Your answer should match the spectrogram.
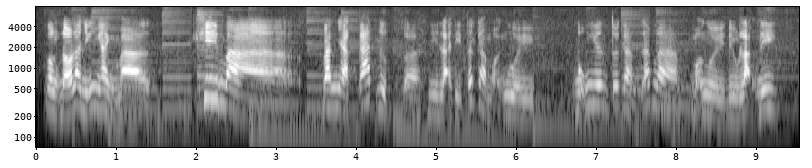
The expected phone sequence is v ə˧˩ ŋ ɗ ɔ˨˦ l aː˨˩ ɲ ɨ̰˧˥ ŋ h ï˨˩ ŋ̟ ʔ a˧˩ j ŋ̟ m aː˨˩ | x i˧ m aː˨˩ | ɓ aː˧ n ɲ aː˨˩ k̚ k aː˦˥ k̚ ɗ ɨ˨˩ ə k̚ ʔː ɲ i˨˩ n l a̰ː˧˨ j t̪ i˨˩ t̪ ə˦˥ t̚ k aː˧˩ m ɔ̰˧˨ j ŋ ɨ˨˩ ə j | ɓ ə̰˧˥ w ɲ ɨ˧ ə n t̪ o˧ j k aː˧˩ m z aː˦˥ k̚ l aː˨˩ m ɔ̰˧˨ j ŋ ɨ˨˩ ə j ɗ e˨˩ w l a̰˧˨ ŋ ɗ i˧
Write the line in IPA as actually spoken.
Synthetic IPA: v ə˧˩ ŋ ɗ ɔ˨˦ l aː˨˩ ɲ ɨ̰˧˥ ŋ h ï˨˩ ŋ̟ ʔ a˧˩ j ŋ̟ m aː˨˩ | x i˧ m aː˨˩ | ɓ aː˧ n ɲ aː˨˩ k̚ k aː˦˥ t̚ ɗ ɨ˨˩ ə k̚ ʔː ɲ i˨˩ n l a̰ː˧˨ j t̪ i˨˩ t̪ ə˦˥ t̚ k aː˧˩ m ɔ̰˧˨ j ŋ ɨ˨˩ ə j | ɓ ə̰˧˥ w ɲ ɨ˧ ə n t̪ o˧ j k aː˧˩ m z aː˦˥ k̚ l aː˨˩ m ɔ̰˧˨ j ŋ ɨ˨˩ ə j ɗ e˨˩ w l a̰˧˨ ŋ ɗ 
